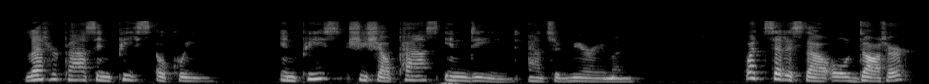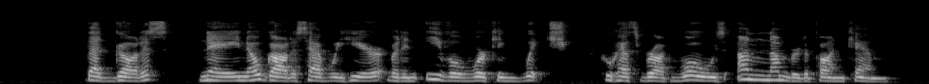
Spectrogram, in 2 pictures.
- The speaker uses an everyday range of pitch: Yes, average, 4.2 semitones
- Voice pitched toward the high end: No, medium, 175 Hz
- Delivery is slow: Yes, slow, 130 wpm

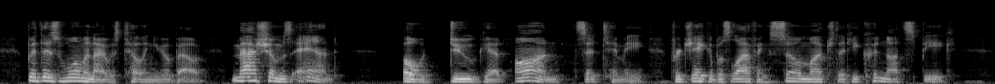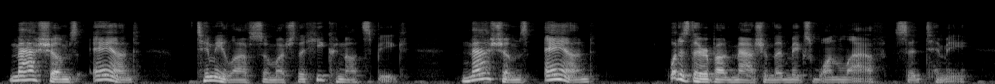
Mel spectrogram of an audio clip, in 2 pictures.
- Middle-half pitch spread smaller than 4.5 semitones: No, average, 5.0 semitones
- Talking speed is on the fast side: No, average, 155 wpm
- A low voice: Yes, low, 120 Hz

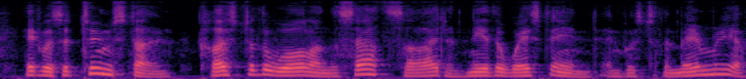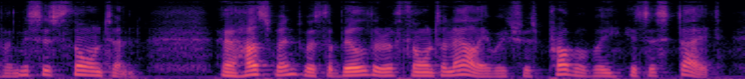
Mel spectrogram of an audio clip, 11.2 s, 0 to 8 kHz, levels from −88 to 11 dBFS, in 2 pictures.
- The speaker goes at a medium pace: No, fast, 210 wpm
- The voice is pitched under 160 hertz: Yes, low, 135 Hz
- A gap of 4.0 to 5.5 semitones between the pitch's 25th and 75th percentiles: Yes, average, 4.8 semitones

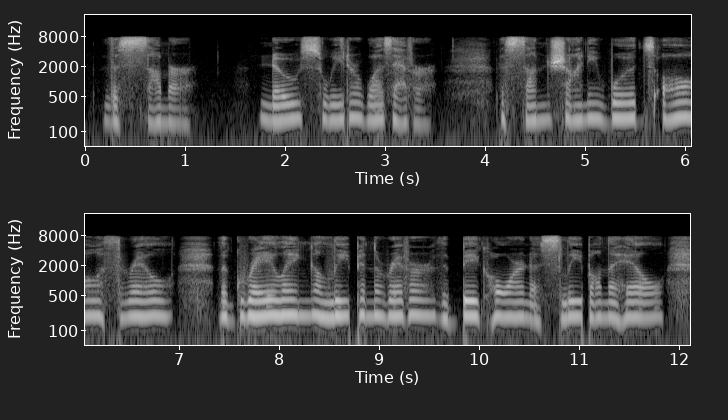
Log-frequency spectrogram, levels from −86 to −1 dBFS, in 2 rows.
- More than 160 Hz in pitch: Yes, high, 190 Hz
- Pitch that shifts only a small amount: Yes, narrow, 2.1 semitones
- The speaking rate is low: Yes, slow, 115 wpm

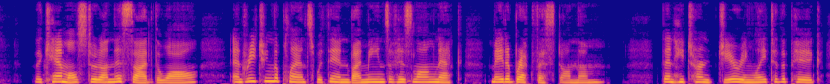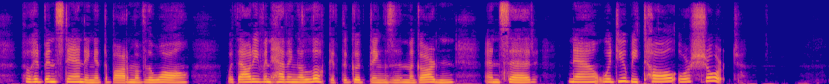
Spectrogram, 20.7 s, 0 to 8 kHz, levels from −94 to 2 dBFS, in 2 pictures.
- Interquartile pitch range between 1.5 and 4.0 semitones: Yes, average, 2.8 semitones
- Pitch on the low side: No, high, 230 Hz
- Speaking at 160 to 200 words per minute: Yes, average, 180 wpm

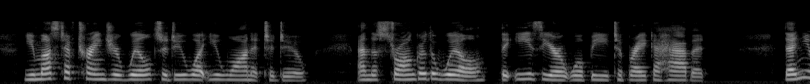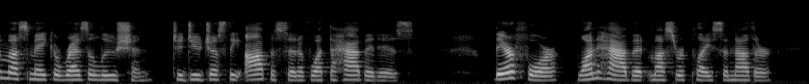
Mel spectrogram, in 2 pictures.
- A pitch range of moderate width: No, narrow, 2.3 semitones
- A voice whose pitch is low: No, high, 215 Hz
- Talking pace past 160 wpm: Yes, average, 185 wpm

